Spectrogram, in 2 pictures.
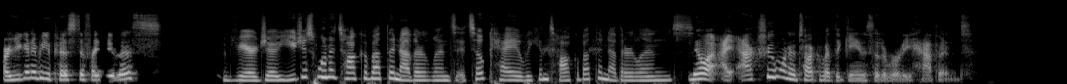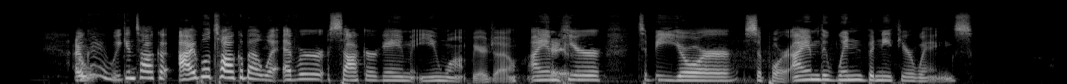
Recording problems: garbled, watery; slightly; nothing above 10.5 kHz

